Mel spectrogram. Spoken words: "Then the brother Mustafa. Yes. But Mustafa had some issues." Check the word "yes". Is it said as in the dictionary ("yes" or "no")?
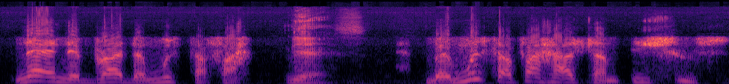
no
